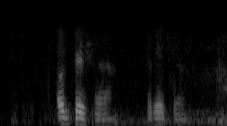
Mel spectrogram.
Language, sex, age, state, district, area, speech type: Telugu, male, 18-30, Andhra Pradesh, Guntur, rural, conversation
